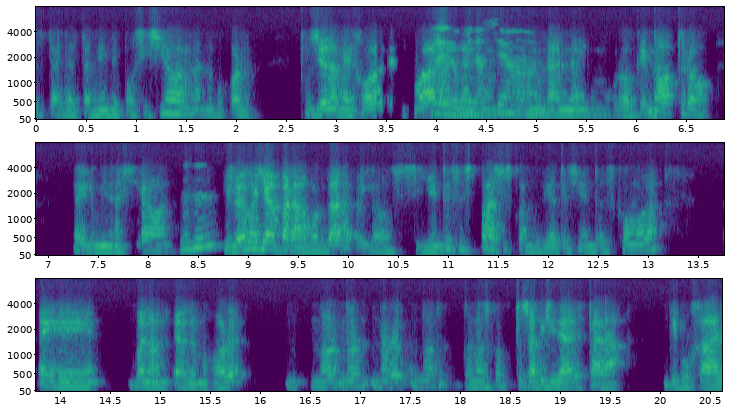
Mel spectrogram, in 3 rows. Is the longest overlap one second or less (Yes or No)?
No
